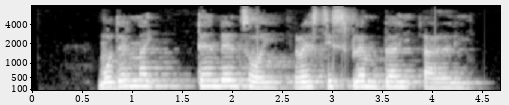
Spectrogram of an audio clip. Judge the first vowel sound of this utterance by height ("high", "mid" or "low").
mid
